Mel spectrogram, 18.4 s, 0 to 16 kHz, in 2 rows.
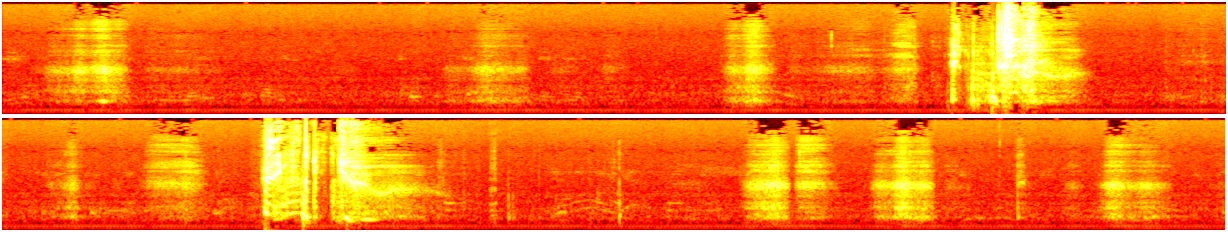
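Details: Person sniffly all day with a persistent urge to sneeze, set off by one spritz of perfume: a long run of loud, explosive sneezes in quick succession with short breaths between, part of an 18-sneeze fit; sneezing fit.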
